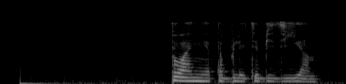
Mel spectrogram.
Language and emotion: Russian, angry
